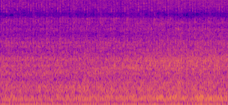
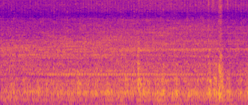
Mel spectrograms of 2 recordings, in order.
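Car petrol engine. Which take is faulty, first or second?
second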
